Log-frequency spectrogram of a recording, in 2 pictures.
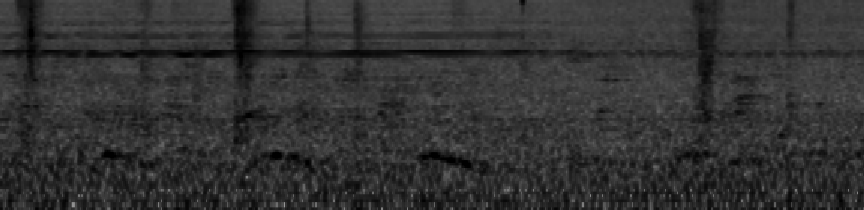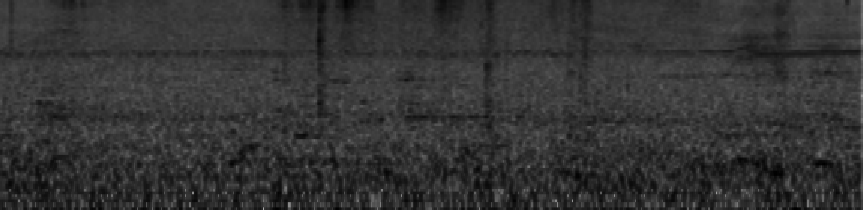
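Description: Railway station platform ambience: a steady background hum beside a stopped electric commuter train, with faint distant voices in the first few seconds and a few scattered clicks.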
